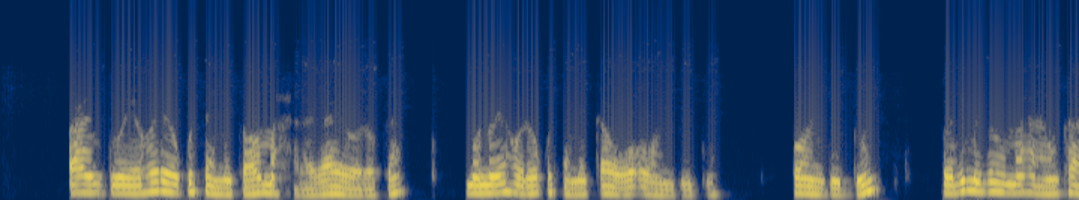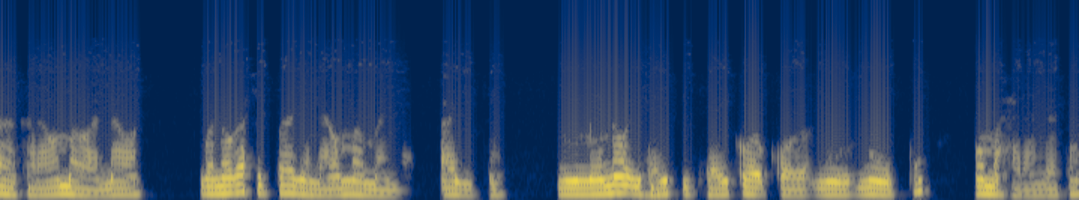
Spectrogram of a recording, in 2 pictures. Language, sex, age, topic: Oshiwambo, male, 25-35, agriculture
